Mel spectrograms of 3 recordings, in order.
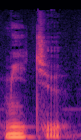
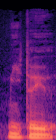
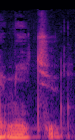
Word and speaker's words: meet you: で発音ですけど meet you のところがリンキングで meet you だね。 meet you じゃなくて meet you。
